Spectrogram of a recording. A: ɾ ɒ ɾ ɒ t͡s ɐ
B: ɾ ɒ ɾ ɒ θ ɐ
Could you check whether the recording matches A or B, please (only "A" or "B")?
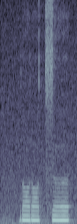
A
